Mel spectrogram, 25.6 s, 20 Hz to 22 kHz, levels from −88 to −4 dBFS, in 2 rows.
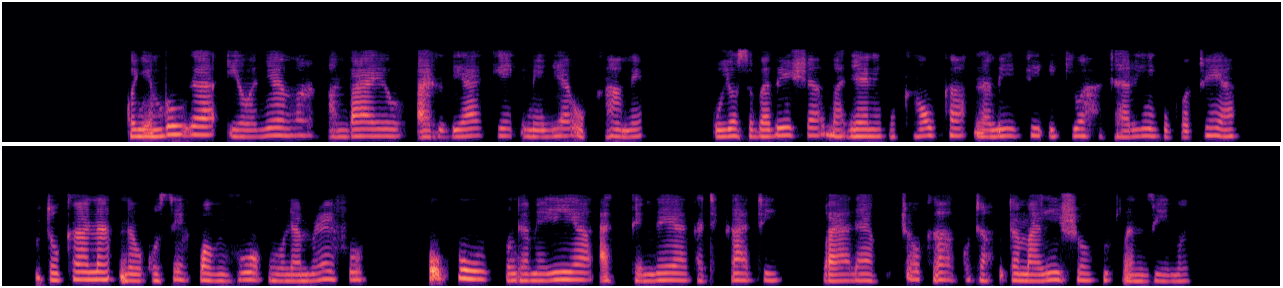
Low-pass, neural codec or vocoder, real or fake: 5.4 kHz; codec, 24 kHz, 1 kbps, SNAC; fake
